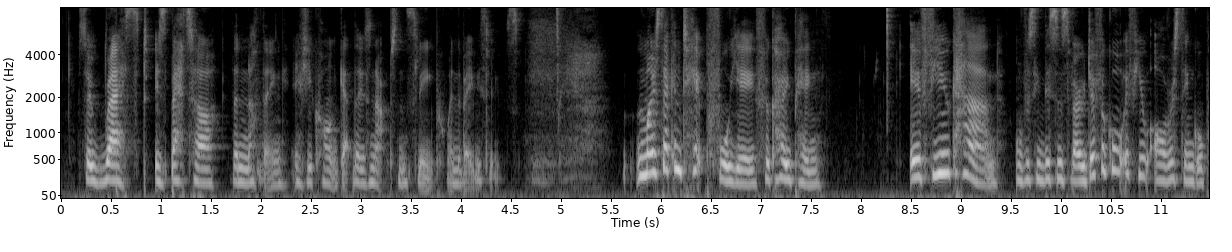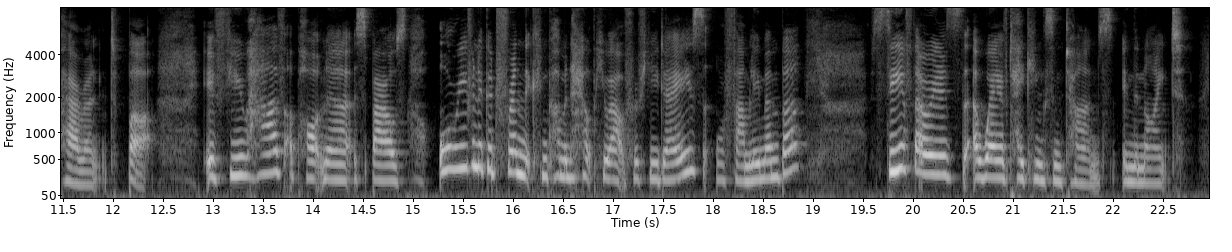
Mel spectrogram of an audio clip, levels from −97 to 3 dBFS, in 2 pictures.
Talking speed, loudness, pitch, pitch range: 210 wpm, -29 LUFS, 220 Hz, 195-275 Hz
